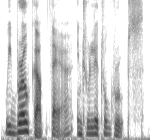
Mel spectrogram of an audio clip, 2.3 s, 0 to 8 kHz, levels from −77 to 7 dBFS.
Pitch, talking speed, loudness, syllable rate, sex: 135 Hz, 185 wpm, -21 LUFS, 5.6 syllables/s, female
